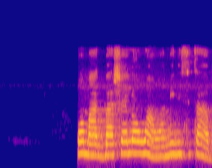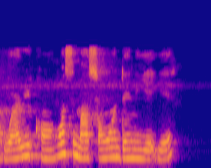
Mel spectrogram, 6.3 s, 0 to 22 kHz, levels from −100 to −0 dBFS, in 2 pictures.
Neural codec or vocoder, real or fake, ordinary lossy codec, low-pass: none; real; none; none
